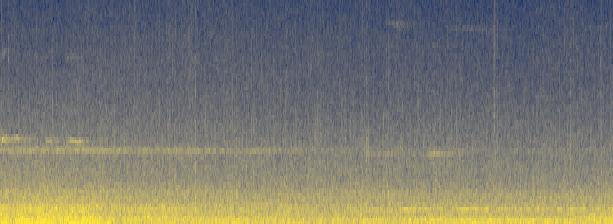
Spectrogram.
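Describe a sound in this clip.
Traffic rumbles by on a wet road.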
